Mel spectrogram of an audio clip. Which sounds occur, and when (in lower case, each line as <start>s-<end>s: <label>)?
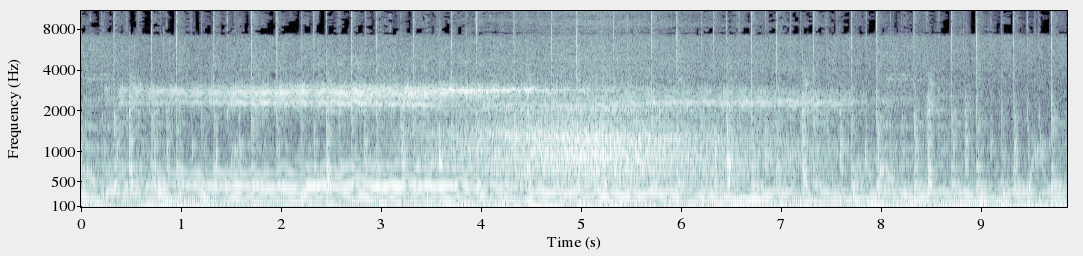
0.0s-9.8s: music
0.0s-9.8s: noise
0.3s-7.8s: chant
3.7s-6.8s: sound effect
7.9s-8.1s: human voice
